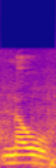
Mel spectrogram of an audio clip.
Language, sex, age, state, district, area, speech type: Marathi, male, 60+, Maharashtra, Yavatmal, urban, read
